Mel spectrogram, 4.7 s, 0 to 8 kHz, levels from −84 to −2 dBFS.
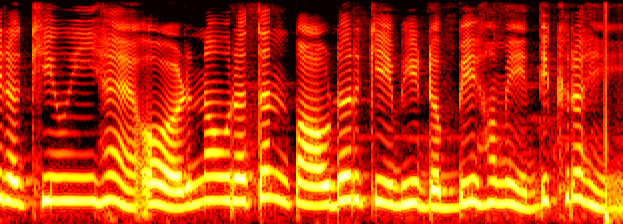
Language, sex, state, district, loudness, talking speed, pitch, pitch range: Hindi, female, Bihar, West Champaran, -13 LUFS, 155 wpm, 295 Hz, 265-315 Hz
